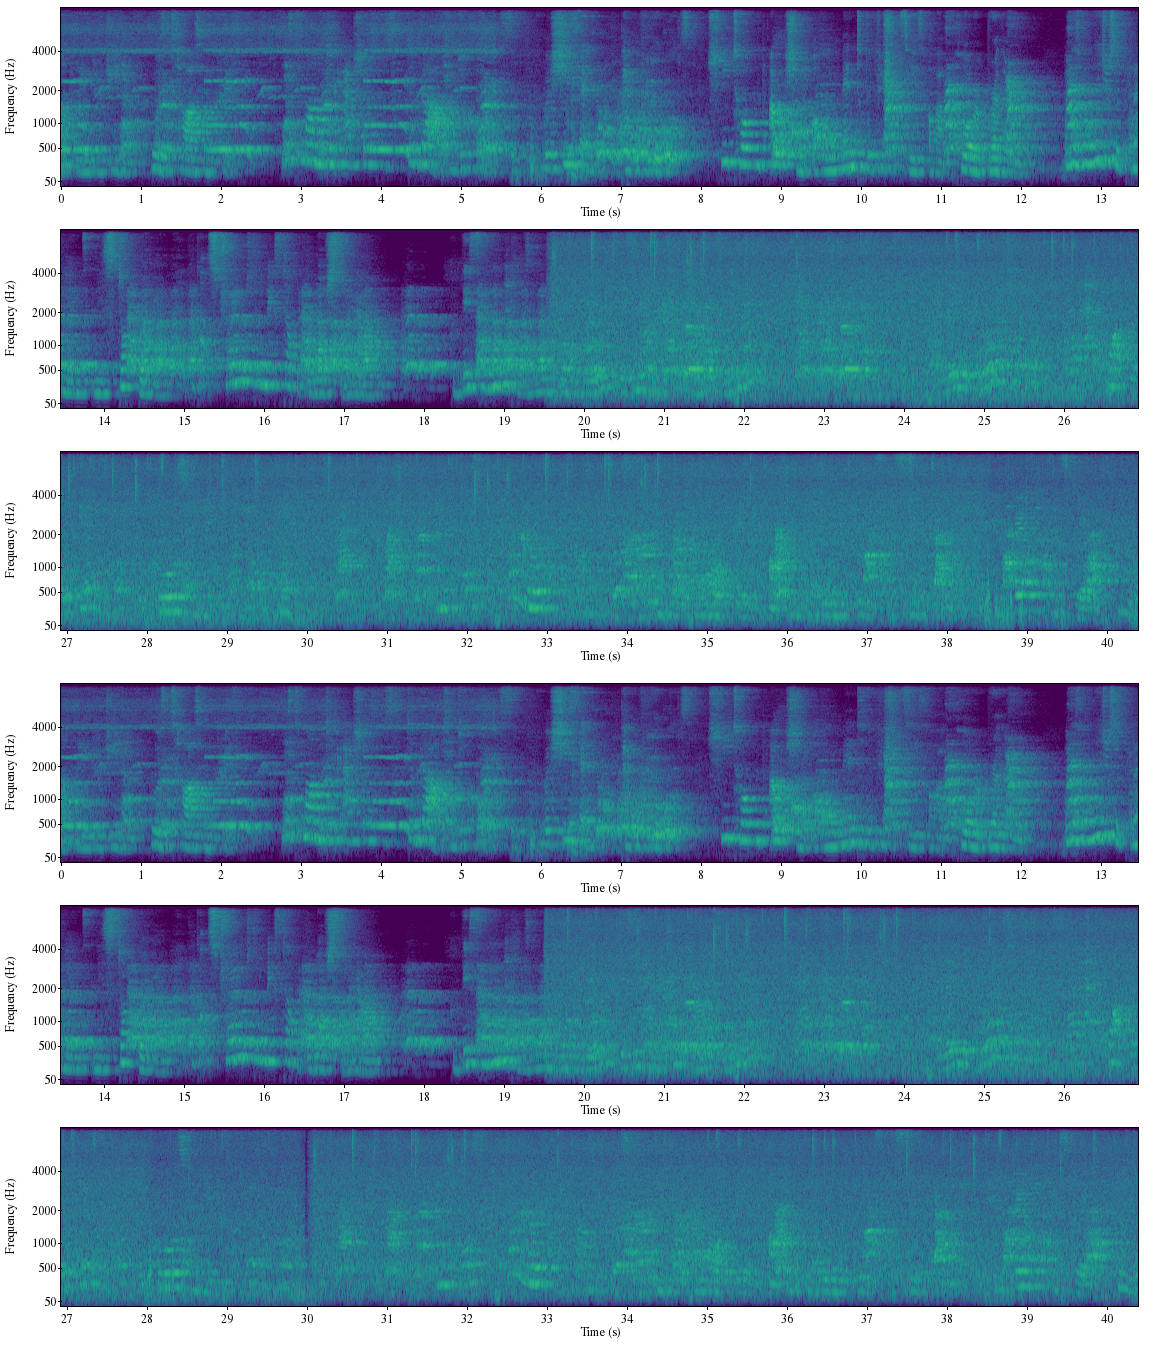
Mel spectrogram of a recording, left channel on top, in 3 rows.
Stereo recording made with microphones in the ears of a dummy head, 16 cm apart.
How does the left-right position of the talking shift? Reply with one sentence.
In this clip you hear the talking move from right to left and back again.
